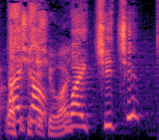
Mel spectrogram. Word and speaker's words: Taika Waititi: Isso é simplesmente a mais nova comédia romântica histórica de aventura aí dirigida pelo por muitos diretores, mas pelo Taika Wai, como é que fala? – pelo Taika Waititi, dirigido pelo Taika Waititi, escrito pelo David Jenkins.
